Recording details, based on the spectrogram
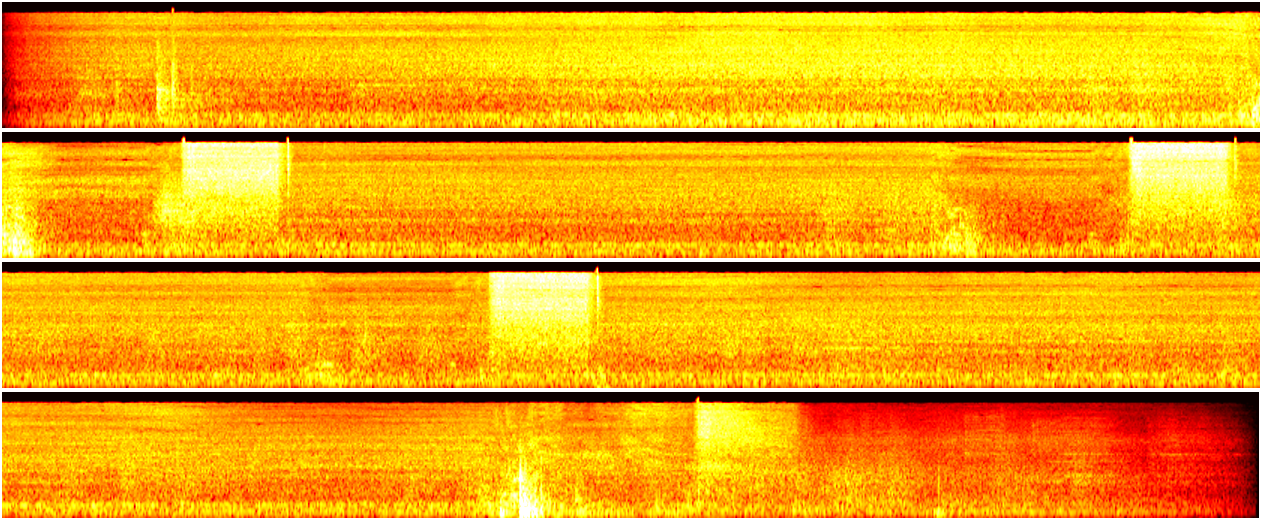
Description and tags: The subtle sounds of a lazer cutter
industrial, factory, machinery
